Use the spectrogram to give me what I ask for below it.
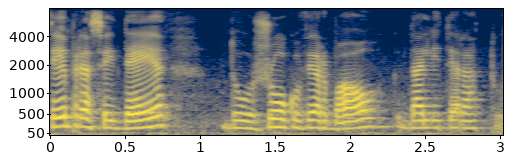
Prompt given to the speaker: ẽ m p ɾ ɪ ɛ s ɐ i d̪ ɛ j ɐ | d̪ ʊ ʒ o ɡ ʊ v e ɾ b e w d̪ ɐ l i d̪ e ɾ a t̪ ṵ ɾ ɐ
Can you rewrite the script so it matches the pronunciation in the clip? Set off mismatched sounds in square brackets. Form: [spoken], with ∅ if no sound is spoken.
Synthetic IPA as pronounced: ẽ m p ɾ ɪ ɛ s ɐ i d̪ ɛ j ɐ | d̪ ʊ ʒ o ɡ ʊ v e ɾ b [a] w d̪ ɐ l i [t̪] e ɾ a t̪ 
